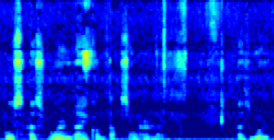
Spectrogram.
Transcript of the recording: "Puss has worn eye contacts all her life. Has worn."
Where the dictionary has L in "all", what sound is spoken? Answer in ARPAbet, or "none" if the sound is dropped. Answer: N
